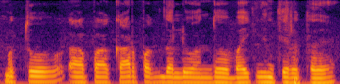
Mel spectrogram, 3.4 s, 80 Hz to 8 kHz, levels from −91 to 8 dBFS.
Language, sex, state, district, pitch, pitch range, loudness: Kannada, male, Karnataka, Koppal, 130 Hz, 125-135 Hz, -14 LUFS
